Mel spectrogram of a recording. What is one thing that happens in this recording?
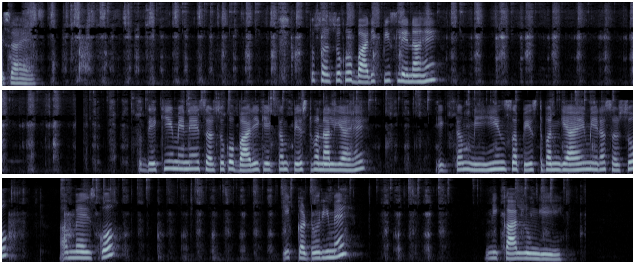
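Something is grated with quick, rasping scrapes on a rough board.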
